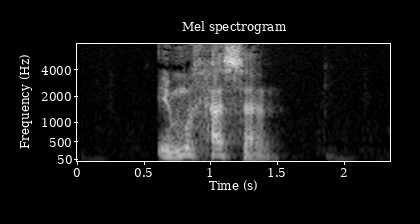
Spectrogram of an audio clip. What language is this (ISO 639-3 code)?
kab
